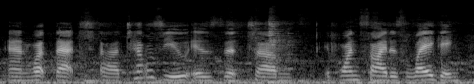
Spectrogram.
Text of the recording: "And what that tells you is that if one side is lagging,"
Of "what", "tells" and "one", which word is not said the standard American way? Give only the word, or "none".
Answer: none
